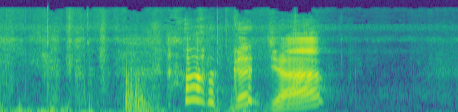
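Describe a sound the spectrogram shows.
A puppy yelps in short high cries.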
